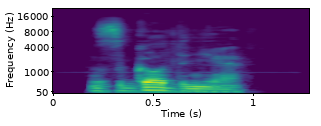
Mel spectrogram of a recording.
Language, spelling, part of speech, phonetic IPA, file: Polish, zgodnie, adverb, [ˈzɡɔdʲɲɛ], Pl-zgodnie.ogg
